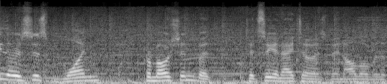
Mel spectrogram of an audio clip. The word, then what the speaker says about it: Tetsuya Naito: It's Tetsuya Naito. The announcer can't say it right.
